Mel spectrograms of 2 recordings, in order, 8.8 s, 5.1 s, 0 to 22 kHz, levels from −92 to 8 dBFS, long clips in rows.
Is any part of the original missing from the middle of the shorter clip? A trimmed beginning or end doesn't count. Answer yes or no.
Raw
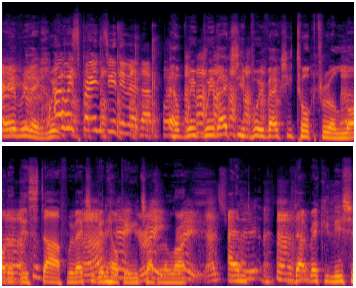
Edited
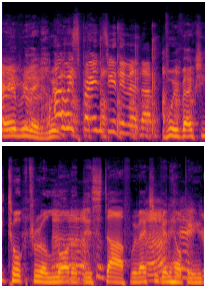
yes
